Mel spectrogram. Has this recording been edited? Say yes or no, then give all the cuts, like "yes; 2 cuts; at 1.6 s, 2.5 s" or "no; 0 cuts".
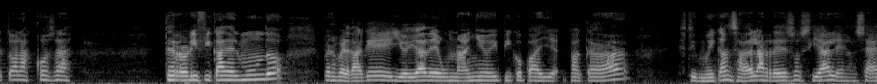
no; 0 cuts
